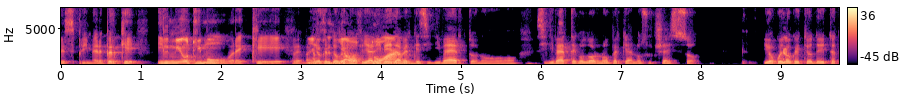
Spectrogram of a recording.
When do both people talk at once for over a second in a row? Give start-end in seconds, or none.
2.9-4.7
